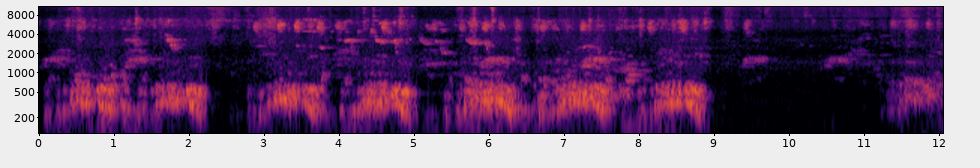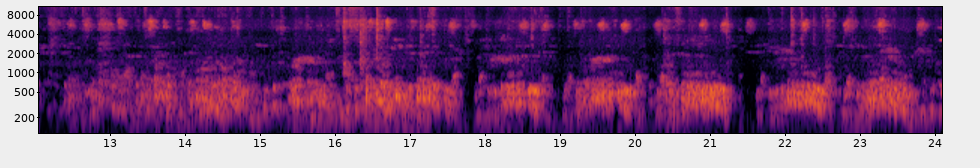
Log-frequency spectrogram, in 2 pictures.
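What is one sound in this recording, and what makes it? Pigeons coo in low, repeated throaty bursts close by.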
